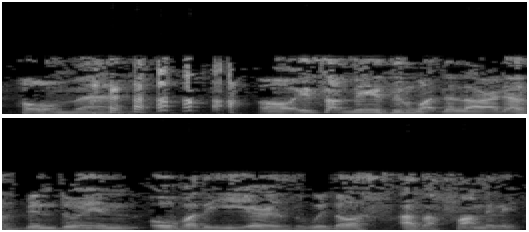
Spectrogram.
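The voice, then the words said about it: Jamaican accent. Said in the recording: “I hope my accent allows you to understand... I'm from Jamaica”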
